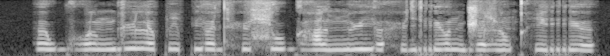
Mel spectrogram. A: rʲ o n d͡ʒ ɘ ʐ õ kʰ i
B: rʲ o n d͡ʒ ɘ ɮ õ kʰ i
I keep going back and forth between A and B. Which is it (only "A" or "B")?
B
